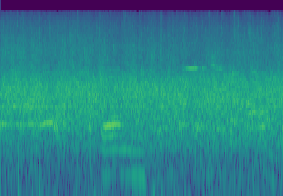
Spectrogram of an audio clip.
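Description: Studio audience applauding steadily and loudly, with a short voice cutting through about one and a half seconds in.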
